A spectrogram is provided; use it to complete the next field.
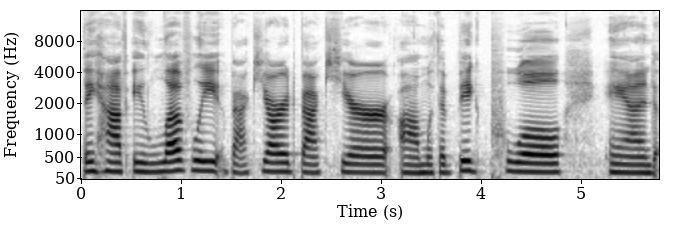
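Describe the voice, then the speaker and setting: A woman speaks in an unremarkable speaking voice at a medium pitch, on a very clean recording with a silent background. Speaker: video game streamer. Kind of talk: gameplay let's play narration. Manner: upbeat, casual.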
